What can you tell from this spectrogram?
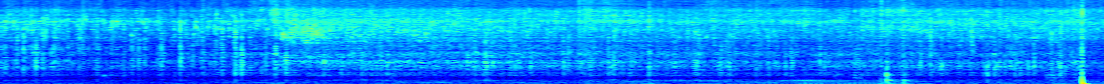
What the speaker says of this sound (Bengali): আর অন্যান্য মাছগুলোকেও এক এক করে তেলের মধ্যে দিয়ে ভেজে নিচ্ছি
